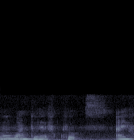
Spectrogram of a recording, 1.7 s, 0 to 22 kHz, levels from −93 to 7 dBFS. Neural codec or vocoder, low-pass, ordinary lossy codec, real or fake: none; 7.2 kHz; MP3, 64 kbps; real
